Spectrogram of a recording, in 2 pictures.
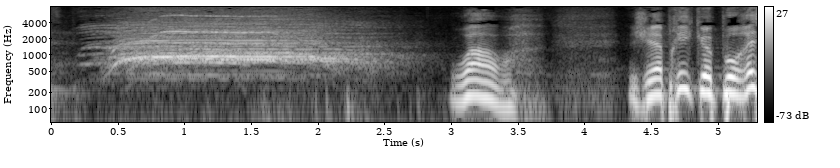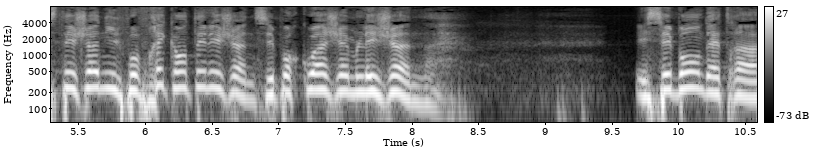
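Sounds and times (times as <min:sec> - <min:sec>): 
young crowd cheering: 0:00.2 - 0:02.7
speech: 0:03.0 - 0:03.7, 0:04.3 - 0:08.4, 0:09.7 - 0:10.5.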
